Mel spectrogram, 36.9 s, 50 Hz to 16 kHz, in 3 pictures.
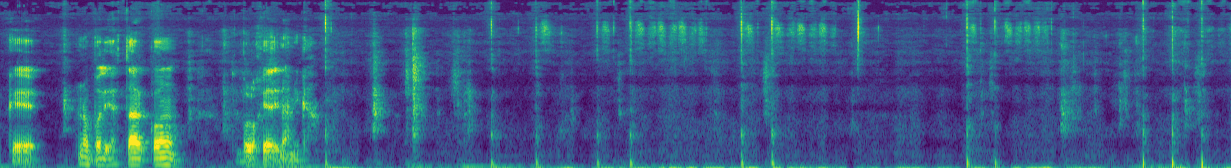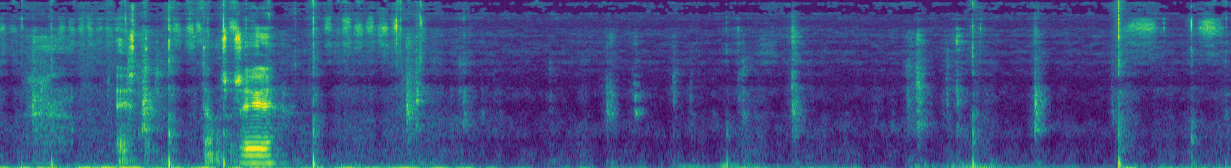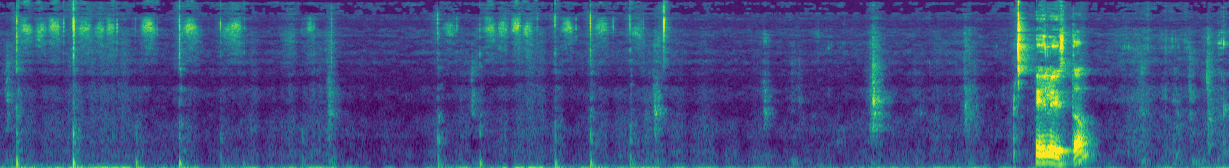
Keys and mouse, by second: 1.4 ctrl+d, 2.9 f, 3.5 click, 3.8-5.2 ctrl+middle drag, 4.3 i, 5.6-8.8 drag, 8.8-9.8 middle drag, 9.8-11.0 shift+drag, 11.0 middle click, 11.4 f, 11.9-16.8 drag, 16.8-19.9 ctrl+middle drag, 19.3 f, 19.9 click, 20.1-22.3 shift+middle drag, 21.6 c, 22.3 click, 22.5-23.7 ctrl+middle drag, 23.7-28.3 drag, 28.3 middle click, 29.2-31.5 drag, 31.5-36.9 middle drag, 36.7 Tab.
